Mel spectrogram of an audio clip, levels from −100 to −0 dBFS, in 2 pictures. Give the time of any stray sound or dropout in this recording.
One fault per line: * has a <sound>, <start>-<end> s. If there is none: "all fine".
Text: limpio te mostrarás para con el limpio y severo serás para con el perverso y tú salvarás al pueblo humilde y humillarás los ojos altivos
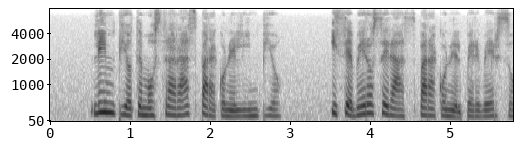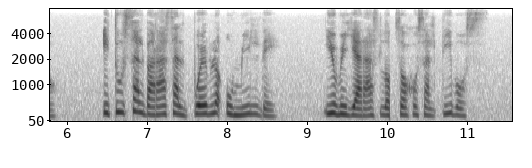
* has a dropout, 10.0-10.1 s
